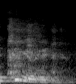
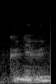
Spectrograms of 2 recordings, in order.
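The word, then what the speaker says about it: Cynefin: Alors, certains d'entre vous connaissent peut-être le principe de Cunevun. Cunevun parce que, évidemment, c'est un Gallois qui l'a fait et ça ne se prononce pas comme tout le monde.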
